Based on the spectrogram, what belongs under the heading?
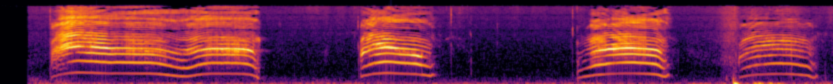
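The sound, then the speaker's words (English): A domestic cat named Duarte meows four times in a row, each call long, drawn-out and wavering in pitch, fairly loud, with short pauses between them and no talking. “All right, now it's time for Duarte's Corner, where my cat Duarte will share his opinions about the book.”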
